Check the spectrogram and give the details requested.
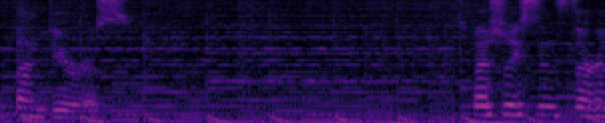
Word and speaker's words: Thundurus: tornadoes and thundurus and i know it's pronounced thunderous but i i it sounds cooler to pronounce the thunders especially since their names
